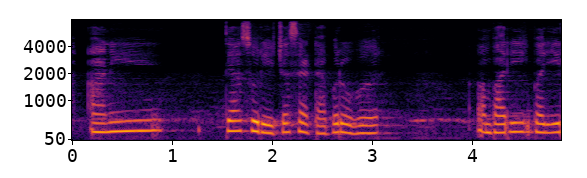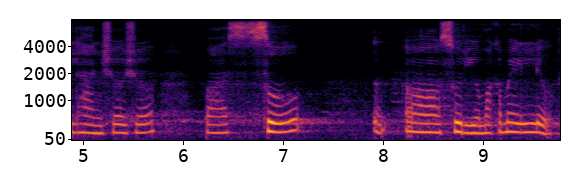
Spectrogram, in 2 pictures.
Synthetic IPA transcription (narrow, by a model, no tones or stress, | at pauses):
aɽ̃i | t̪jasuɾet͡ɕjasɛʈabəɾobəɾ | bʱaɾibʱaɾiːlɦãnɕɔɕɔpãt͡ssɔ | suɾjomakamɛɭljo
